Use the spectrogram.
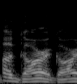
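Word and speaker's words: Agar Agar: that great and we are going to be Agaragar that's how you say her name bro I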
